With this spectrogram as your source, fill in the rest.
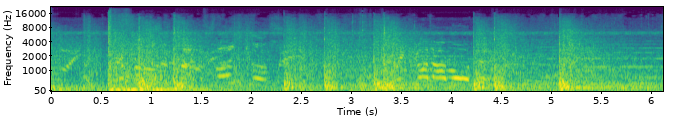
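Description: Gunfire in the WWII strategy game Company of Heroes 2 sounds as repeated sharp shots and bursts spaced through the clip, under someone commentator's voice.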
